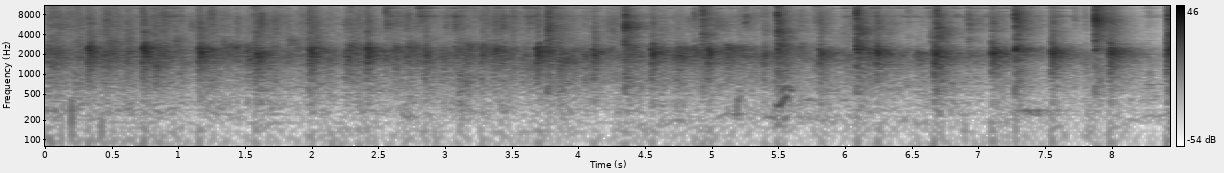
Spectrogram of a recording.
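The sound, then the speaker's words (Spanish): An audience applauds for several seconds, a dense patter of many hands clapping with sharper individual claps standing out, steady in loudness throughout. “Mire, denle un aplauso porque este, pues está fuerte.”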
